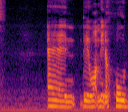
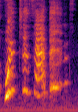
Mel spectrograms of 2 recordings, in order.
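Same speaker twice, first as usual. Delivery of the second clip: much higher, much louder and slow, laughing in shock; stunned disbelief; 11 dB louder, slower than usual. Real, not acted. Reviewer reliving the shocking scene, loud high stunned disbelief. Reacting to shocking book twist.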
